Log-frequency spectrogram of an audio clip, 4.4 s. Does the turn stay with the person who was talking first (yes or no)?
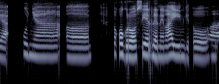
no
